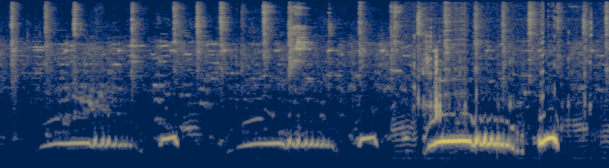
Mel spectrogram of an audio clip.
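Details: Albino Barbary dove with a peculiar voice: low, even coos, each sliding into a fast quavering pulse and followed by a short sharp note, the pattern repeated three times over about six seconds.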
